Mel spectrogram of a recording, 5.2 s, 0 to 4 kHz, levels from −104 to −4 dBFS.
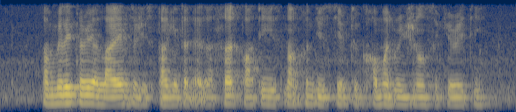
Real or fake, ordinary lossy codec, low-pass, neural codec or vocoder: fake; none; 3.6 kHz; codec, 16 kHz, 16 kbps, FunCodec, trained on Chinese and English, 50 frames a second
